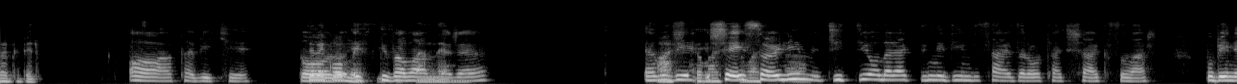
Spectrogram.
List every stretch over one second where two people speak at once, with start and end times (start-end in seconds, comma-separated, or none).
3.1-4.7, 6.5-8.1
